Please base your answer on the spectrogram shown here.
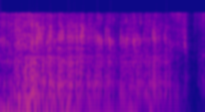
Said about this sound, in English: farts are very funny. They're so funny.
